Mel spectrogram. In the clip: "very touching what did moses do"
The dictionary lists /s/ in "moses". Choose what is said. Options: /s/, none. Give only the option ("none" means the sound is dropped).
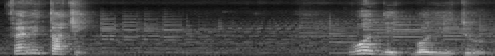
none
